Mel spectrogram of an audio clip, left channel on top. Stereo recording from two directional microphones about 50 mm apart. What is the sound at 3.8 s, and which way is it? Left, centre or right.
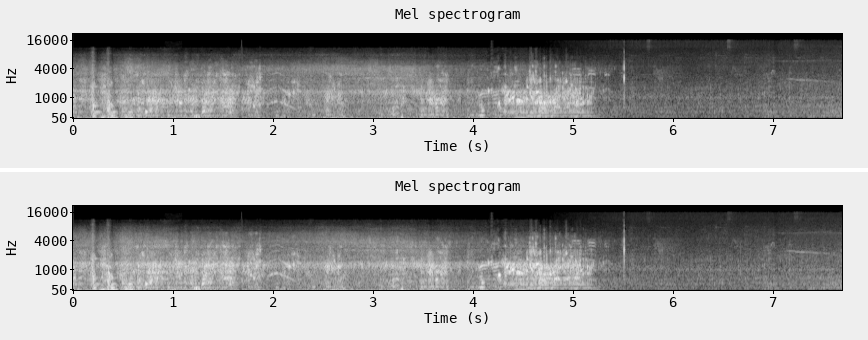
Gargling, centre.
